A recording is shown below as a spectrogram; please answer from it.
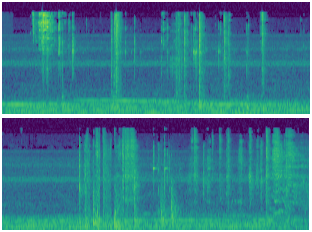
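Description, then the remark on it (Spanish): Keys jangle and clink in scattered bursts as someone's hands search for them in a trouser pocket, the metallic rattling growing busier near the end, over a low steady background hum with no one speaking. “Sus manos sudorosas empiezan a buscar las llaves entre el bolsillo de su pantalón.”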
